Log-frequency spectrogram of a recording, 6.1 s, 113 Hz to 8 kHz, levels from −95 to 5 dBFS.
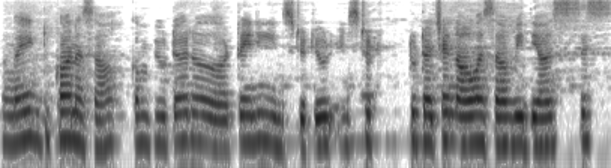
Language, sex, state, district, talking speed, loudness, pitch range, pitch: Konkani, female, Goa, North and South Goa, 120 wpm, -18 LUFS, 205-225 Hz, 215 Hz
